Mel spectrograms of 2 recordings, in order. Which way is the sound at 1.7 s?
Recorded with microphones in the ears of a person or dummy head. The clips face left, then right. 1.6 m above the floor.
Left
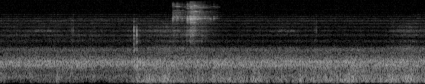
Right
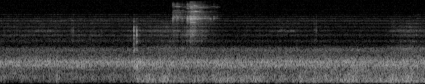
25° left (ahead or behind).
